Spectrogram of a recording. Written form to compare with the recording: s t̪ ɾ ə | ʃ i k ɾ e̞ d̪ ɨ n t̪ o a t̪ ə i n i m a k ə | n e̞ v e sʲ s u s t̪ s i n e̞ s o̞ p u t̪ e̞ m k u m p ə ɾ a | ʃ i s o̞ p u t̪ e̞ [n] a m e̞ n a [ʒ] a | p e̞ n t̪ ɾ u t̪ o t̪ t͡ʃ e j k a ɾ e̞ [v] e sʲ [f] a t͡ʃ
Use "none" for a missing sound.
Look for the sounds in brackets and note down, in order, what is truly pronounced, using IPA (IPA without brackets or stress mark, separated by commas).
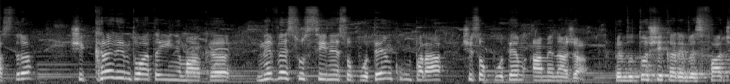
m, ʒ, v, f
